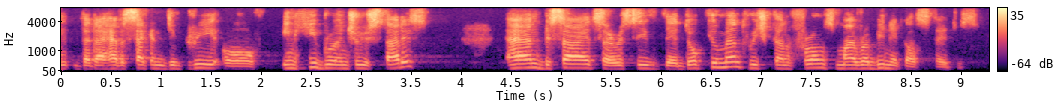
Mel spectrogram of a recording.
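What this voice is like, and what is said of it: Fluent English, not fully British accent. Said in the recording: “very comprehensible. You're very fluent in English ... It did not, however, give you a totally British accent”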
